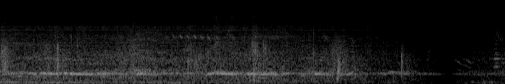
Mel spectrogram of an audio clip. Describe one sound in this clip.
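A woman speaks close by, outdoors.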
